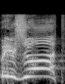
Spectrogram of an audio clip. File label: inform suppressed generic, battlechatter ru; localized english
